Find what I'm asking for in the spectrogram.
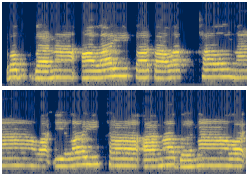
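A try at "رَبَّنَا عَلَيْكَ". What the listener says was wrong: Oh, juga nggak boleh. Wa ilaika ini kakaknya semua satu harokat ya.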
